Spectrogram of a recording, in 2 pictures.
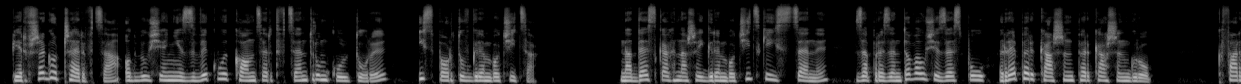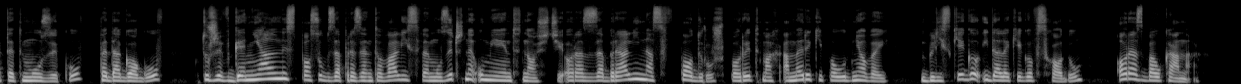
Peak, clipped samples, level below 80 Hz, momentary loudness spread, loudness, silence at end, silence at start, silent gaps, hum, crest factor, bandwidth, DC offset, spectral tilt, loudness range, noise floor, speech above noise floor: -8 dBFS; under 0.1%; -66 dBFS; 6 LU; -25 LUFS; 0.45 s; 0.15 s; none; none; 18 dB; 17.5 kHz; under 0.1%; -5.5 dB/octave; 3 LU; -82 dBFS; 58 dB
